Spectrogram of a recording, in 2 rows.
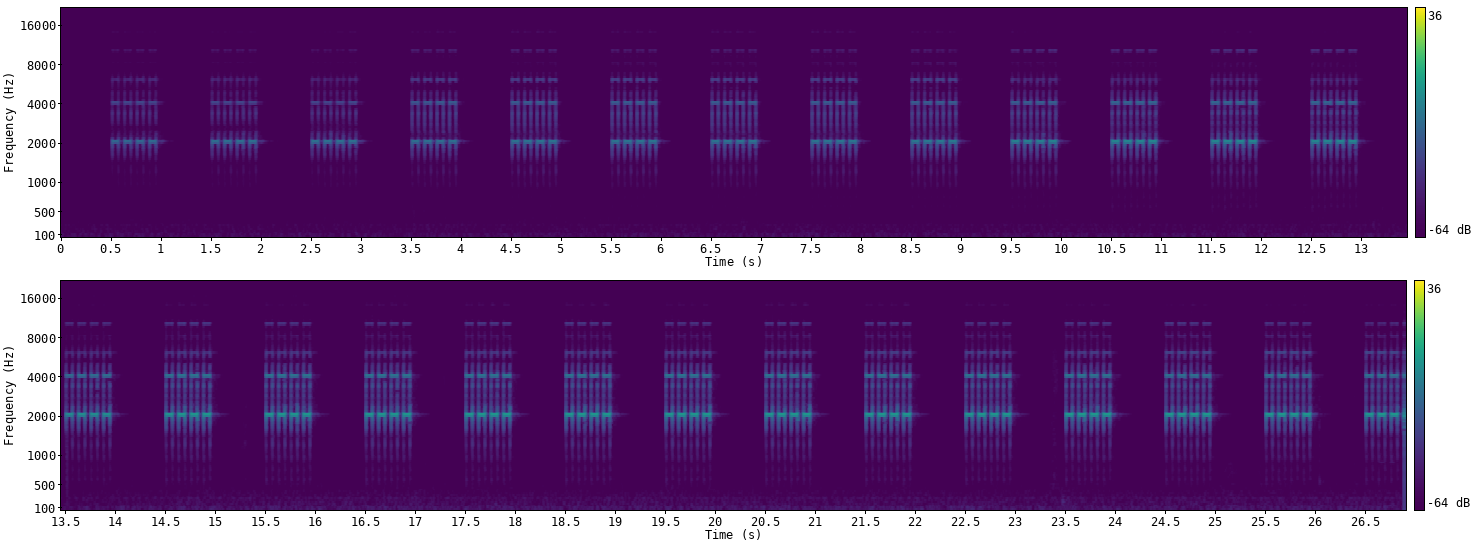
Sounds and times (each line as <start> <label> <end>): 24.6 electric alarm clock sounds 25.0
25.6 electric alarm clock sounds 26.0
26.6 electric alarm clock sounds 26.9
